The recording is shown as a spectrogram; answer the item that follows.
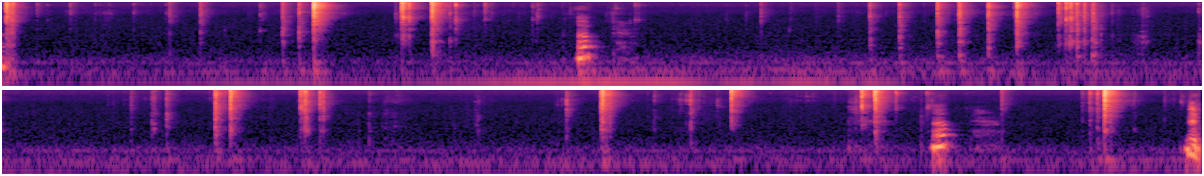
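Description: Pinking shears snipping through a paper label: a scattered series of short, crisp snips at irregular spacing, with pauses between cuts.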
